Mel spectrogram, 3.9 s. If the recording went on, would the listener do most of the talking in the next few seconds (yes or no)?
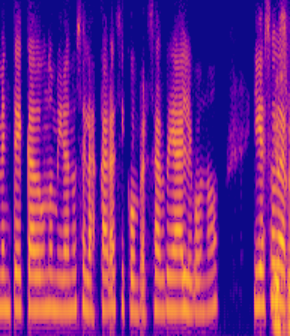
no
